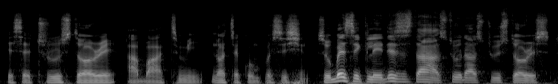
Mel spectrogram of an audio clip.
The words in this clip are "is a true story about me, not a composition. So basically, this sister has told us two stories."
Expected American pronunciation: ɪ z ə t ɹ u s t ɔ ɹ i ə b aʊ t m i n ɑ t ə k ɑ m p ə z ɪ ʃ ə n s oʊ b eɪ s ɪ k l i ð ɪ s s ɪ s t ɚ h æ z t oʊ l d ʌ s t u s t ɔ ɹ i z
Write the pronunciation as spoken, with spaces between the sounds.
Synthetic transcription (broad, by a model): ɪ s ə t ɹ u s t ɔ ɹ i ə b aʊ t m i n ɑ t ə k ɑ m p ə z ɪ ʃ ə n s oʊ b eɪ s ɪ k l i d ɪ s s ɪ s t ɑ h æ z t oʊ d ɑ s t u s t ɔ ɹ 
